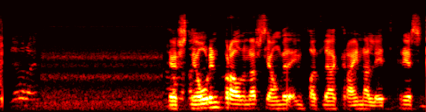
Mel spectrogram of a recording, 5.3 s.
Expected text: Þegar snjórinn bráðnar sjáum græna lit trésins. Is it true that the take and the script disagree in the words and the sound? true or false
true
